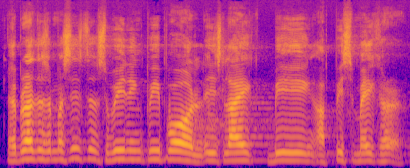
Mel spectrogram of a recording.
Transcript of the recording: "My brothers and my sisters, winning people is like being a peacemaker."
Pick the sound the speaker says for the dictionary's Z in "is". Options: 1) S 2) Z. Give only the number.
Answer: 1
